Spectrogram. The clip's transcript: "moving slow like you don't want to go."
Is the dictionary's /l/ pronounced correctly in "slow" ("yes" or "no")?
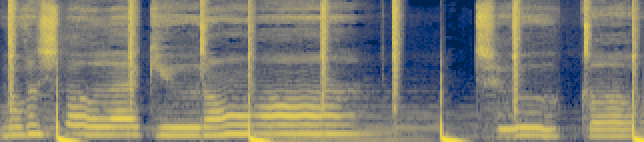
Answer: no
